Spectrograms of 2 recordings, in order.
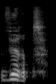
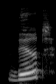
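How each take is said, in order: First: The word ends with a sharp T sound. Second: The word ends with a softer D sound. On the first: "So if there was a T, it would be even sharper" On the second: "saying wird is a little softer"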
